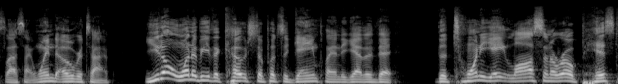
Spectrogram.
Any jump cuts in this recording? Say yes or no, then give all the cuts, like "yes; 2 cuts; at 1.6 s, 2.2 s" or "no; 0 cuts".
no; 0 cuts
